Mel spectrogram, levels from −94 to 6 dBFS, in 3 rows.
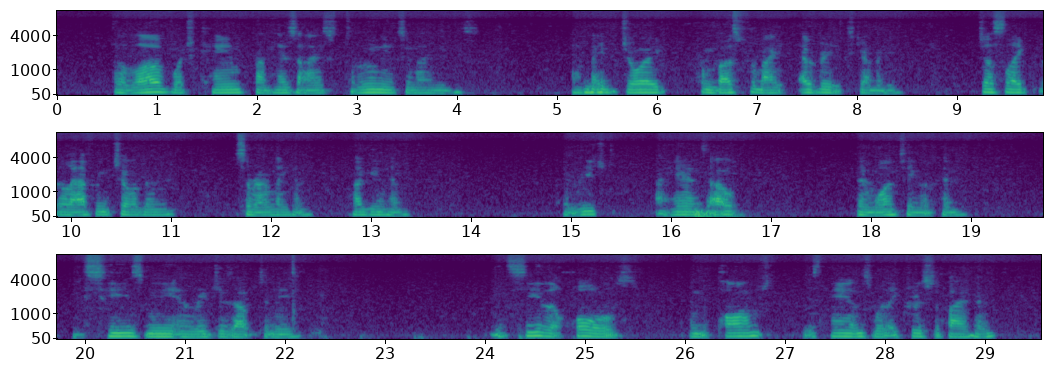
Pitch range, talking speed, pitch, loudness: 100-120 Hz, 125 wpm, 110 Hz, -33 LUFS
